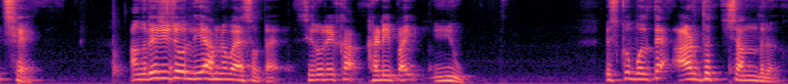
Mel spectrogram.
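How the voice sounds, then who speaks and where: Standing at a board, an Indian man teaches grammar with patience, going over words slowly and asking his class to answer yes or no. He has a high voice.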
